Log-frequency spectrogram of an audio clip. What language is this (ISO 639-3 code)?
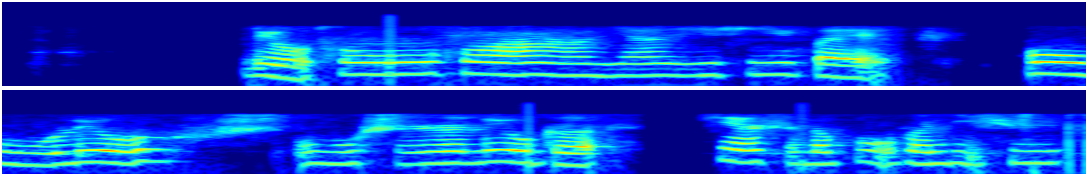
zho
